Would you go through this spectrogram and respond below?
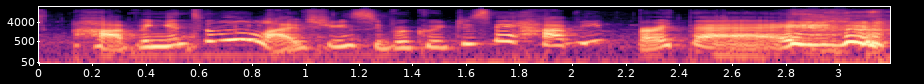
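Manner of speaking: put-on bubbly, swooping, high Valley Girl drawl. On a live stream, reading a birthday message for a redeem: Valley Girl accent. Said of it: "I'm in Valley Girl Redeem right now, so I'm about to read it".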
